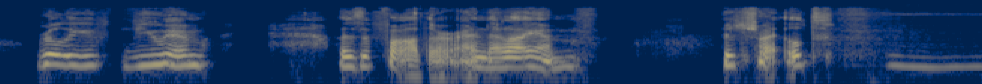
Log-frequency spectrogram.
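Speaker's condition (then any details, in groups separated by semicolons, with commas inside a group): Quadriplegic cerebral palsy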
